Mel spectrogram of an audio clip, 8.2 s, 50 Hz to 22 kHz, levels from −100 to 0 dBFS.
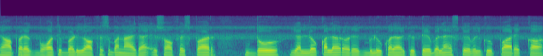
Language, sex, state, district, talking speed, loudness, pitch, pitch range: Hindi, male, Bihar, Darbhanga, 220 wpm, -19 LUFS, 115 Hz, 115-125 Hz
